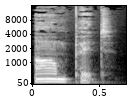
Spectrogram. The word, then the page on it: armpit: British English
